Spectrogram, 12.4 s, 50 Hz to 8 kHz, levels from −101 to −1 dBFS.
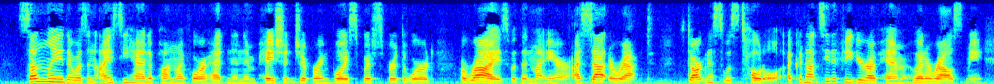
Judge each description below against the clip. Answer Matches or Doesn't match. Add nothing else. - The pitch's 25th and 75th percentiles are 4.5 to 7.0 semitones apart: Doesn't match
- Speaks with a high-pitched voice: Matches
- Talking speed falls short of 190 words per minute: Doesn't match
